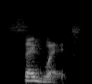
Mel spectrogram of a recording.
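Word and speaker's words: segue: of what are called Segways so s-e-g-u-e and that is pronounced Segway um and that is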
